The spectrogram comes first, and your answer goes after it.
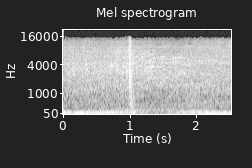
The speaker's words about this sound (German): Arrow, Cameron und Elton steigen hastig in den Bentley und noch bevor sie die Tür ganz geschlossen haben, fahren sie hinter unserem Wagen an.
